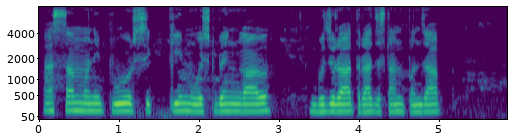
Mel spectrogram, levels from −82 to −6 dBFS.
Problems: background sounds at intervals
